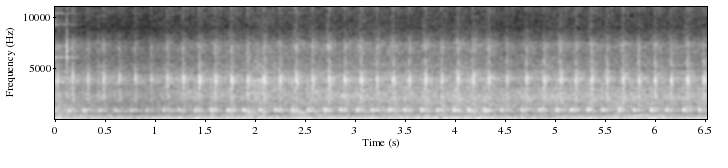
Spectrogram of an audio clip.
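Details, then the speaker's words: 2014 Dodge Durango after freeing and refitting a stuck fuel injector that caused a no-start: engine now runs, with a fast light ticking about three per second over it; noisy valve lifter. "Injector problem due to stucked up but there is sound in valve lifter there's sound"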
